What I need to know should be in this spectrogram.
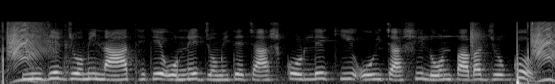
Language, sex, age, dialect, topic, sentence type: Bengali, female, 25-30, Rajbangshi, agriculture, question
